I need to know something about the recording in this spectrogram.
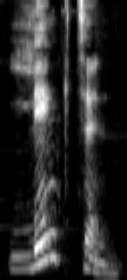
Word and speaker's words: LinkedIn: يبقى الموقع ده اسمه لينكتن، لينكتن، لينكتن. تعالوا نشوف جمل عشان نطبق أكتر. لينكتن، لينكتن is a very useful website.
